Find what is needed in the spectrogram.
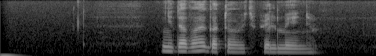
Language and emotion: Russian, neutral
